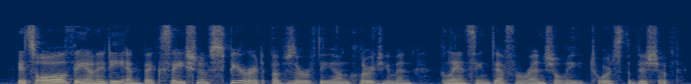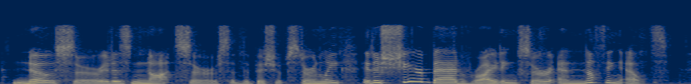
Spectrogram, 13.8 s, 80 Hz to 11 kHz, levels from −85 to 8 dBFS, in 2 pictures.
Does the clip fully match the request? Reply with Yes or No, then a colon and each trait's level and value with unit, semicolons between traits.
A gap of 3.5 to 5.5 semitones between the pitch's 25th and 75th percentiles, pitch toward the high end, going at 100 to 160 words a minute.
Yes: average, 5.0 semitones; high, 200 Hz; average, 145 wpm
